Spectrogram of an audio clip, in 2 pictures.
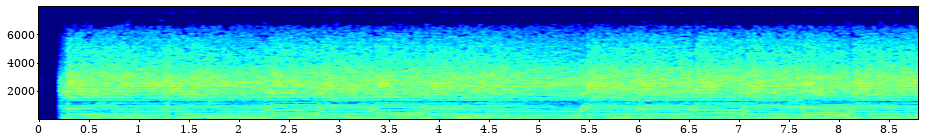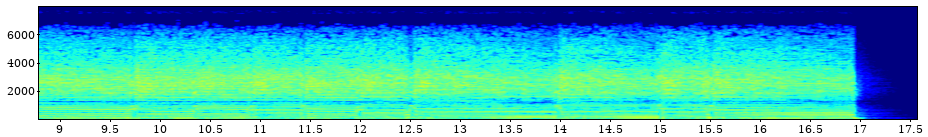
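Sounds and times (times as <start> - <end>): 
rock guitar: 0.1 - 17.1.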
